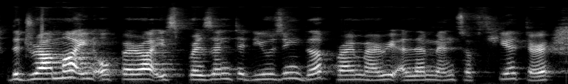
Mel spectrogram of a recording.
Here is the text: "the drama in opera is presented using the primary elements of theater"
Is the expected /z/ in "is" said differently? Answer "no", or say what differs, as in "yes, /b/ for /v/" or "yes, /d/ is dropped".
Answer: yes, /s/ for /z/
